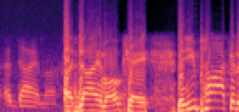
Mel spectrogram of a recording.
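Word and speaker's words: Idema: Now, that was a tourney won by fellow Canadian Daniel, is it Edema? Yeah. I think he pronounces it Adima.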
